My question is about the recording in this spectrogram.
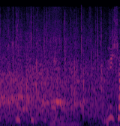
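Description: Studio audience applauding, the clapping thinning out about a second and a half in.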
